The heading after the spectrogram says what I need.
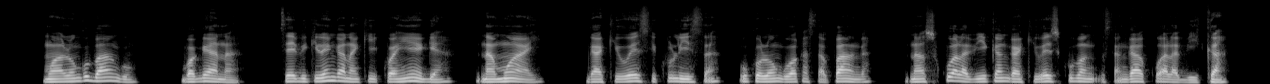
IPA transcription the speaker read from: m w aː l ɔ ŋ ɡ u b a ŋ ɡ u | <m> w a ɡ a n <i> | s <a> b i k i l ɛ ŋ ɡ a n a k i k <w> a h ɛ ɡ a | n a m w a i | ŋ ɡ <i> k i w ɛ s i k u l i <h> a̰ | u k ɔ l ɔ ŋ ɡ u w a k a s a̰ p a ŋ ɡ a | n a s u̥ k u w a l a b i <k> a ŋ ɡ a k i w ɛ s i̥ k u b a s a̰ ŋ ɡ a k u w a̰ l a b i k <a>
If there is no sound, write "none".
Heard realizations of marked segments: b, a, ɛ, w, a, s, k, a

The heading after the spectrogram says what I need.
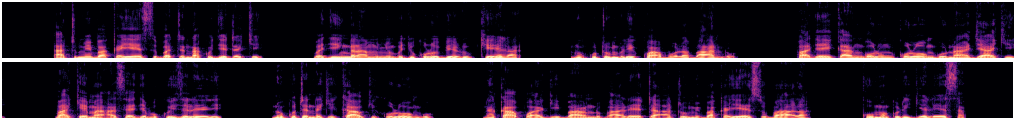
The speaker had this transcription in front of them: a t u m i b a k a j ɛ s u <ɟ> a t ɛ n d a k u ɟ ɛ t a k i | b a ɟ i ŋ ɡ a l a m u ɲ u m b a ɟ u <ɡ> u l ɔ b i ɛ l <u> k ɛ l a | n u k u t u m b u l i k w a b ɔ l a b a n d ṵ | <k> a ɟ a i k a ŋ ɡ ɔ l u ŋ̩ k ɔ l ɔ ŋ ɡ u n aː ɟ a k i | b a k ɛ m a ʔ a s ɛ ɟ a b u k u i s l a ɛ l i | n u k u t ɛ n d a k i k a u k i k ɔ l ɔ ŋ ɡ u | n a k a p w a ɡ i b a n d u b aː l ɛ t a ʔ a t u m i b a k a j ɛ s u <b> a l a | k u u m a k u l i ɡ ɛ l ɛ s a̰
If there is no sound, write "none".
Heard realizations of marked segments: b, k, u, p, b

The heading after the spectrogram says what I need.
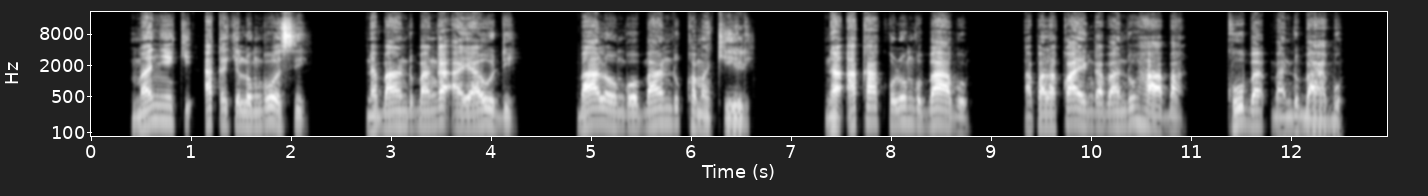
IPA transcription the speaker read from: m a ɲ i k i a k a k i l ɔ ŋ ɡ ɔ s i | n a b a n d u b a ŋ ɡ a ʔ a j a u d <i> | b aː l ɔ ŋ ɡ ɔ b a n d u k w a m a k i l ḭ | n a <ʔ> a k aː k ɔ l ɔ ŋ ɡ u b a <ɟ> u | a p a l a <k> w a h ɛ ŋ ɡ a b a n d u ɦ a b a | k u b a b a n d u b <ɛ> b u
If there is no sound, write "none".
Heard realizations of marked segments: i, ʔ, b, k, a

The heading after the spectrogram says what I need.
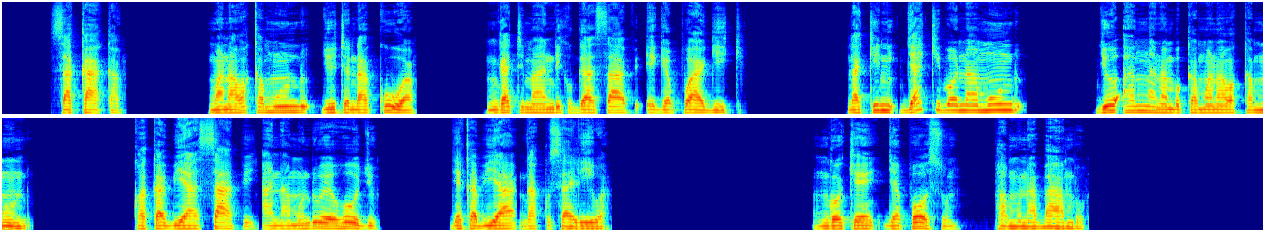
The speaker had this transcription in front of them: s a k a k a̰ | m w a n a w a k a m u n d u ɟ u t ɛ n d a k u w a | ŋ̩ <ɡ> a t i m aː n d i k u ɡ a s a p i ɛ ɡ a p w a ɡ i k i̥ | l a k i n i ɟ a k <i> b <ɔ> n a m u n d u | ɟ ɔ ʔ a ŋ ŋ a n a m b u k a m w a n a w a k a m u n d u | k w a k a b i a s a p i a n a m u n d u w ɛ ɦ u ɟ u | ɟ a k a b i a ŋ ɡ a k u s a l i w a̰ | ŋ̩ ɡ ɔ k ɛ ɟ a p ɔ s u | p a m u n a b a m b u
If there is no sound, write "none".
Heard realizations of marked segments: ɡ, i, ɔ

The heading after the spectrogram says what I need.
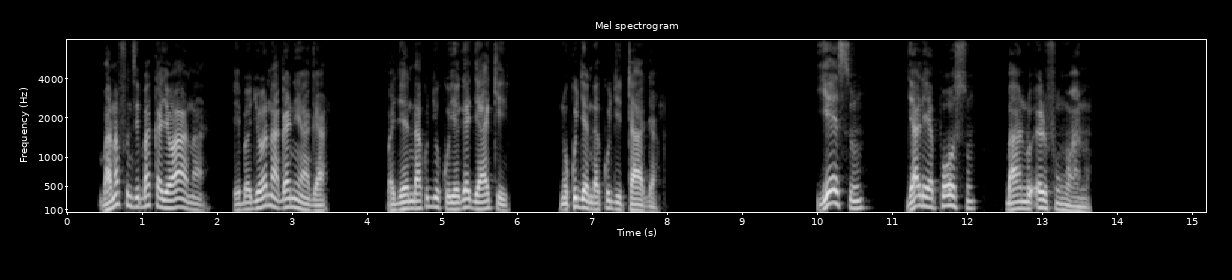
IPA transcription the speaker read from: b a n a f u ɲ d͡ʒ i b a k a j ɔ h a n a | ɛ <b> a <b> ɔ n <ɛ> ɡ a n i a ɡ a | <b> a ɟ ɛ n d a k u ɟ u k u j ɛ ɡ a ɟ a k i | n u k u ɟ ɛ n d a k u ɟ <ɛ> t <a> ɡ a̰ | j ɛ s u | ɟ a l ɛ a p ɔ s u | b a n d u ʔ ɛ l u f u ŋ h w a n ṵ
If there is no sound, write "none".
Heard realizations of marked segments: b, ɟ, a, b, i, a

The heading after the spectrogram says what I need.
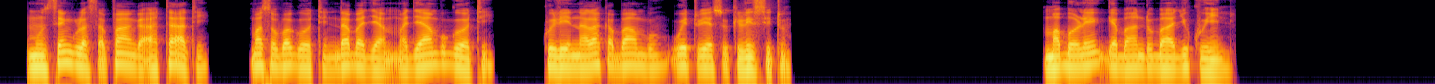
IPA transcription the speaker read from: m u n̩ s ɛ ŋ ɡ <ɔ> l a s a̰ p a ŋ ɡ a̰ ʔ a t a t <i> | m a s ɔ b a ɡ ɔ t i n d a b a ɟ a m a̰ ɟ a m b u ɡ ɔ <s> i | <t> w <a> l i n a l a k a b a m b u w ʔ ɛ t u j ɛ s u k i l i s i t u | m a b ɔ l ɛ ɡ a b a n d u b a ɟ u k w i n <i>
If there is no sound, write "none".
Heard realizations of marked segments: u, i, t, k, i, i

